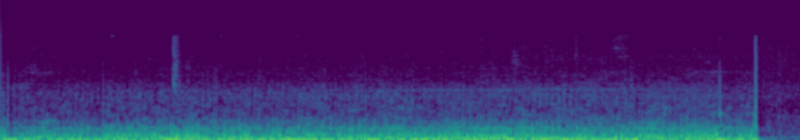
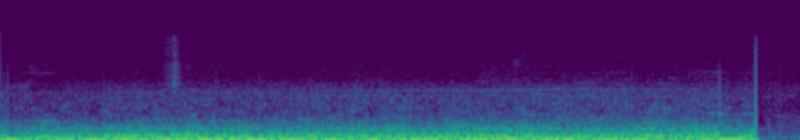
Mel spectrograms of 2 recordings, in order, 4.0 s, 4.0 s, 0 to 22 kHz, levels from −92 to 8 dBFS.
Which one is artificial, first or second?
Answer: first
